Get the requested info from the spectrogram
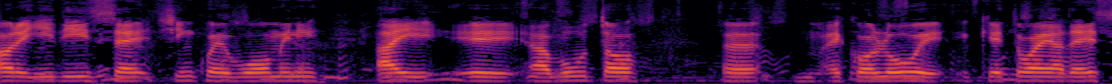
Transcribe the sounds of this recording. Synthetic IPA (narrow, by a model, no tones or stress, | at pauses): oːɾeʎid̪isːet͡ʃiŋkwewɔːmini | aj | avuːt̪o | ɛkːoluːik̟et̪ːuajad̪ɛsː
